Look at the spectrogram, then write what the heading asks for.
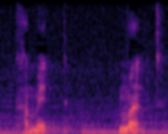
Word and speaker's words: commitment: ओ और जो लास्ट पे ई है, ये दोनों श्वास साउंड है जो कि ज़ेर की आवाज़ नहीं देते, ज़बर के देते. जैसे कमिटमेंट।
